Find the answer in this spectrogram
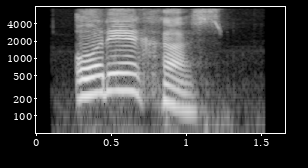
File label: voice changer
